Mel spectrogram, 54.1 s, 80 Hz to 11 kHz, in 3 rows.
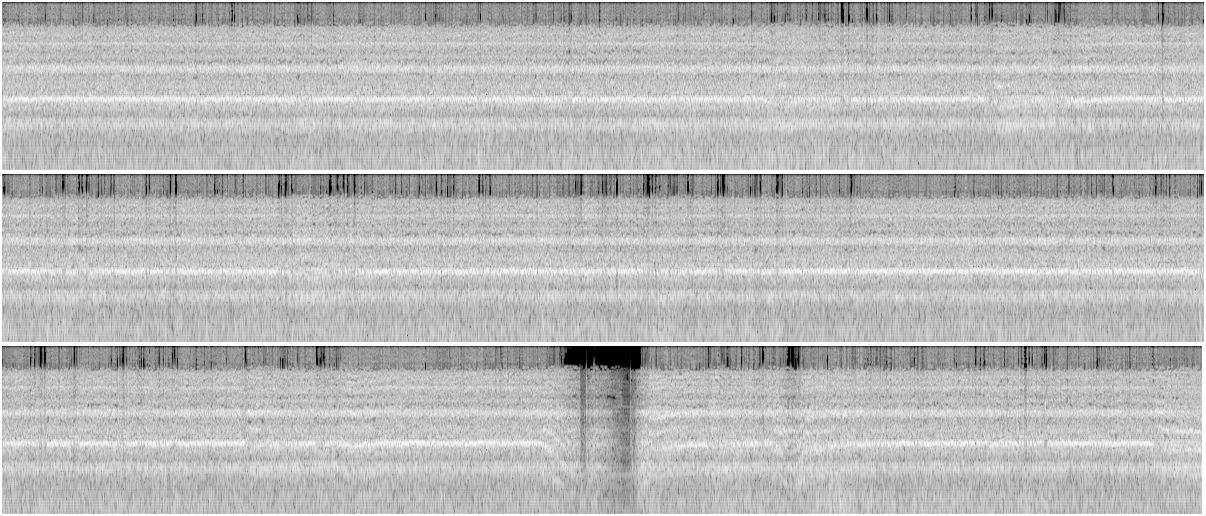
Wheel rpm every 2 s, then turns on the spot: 230, 230, 230, 230, 230, 230, 230, 230, 230, 230, 230, 230, 230, 240, 230, 230, 230, 230, 230, 230, 230, 230, 110, 180, 200, 230, 230.
none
